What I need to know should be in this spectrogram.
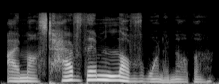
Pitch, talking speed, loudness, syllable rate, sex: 150 Hz, 190 wpm, -16 LUFS, 4.9 syllables/s, female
